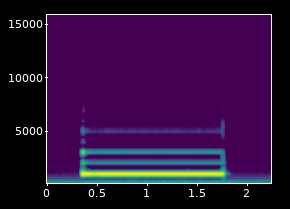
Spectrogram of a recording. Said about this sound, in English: Yeah, you're gonna do the beep?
